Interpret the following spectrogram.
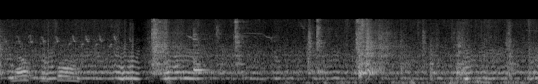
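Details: Hive of bees found inside the walls of a home, being removed: a loud, even buzz with a humming undertone, punctuated by several bangs and scraping noises from tools.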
